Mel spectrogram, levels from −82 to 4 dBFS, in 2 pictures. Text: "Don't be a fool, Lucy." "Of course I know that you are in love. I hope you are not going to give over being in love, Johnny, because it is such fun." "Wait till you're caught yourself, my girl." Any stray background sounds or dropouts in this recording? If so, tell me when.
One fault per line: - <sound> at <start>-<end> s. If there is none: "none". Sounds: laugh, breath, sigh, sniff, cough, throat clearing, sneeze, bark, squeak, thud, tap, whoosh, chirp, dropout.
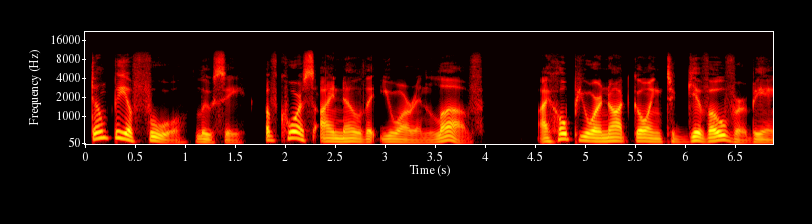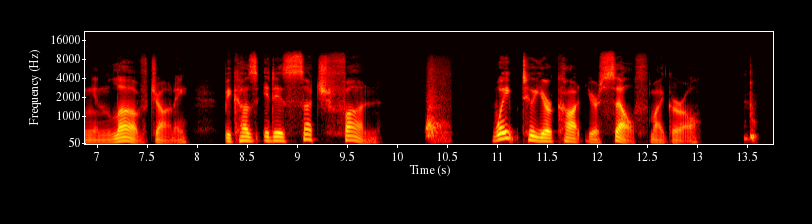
- whoosh at 10.3-10.6 s
- laugh at 13.5-13.6 s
